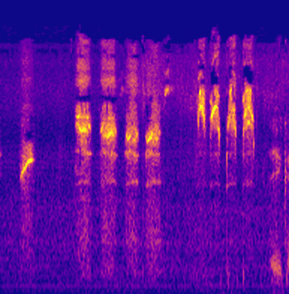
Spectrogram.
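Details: Blue waxbills give high, thin, squeaky notes in quick bursts, about ten in four seconds, opening with a short rising whistle, on a quiet, cloudy afternoon with wind, francolins calling in the background and a passing wasp buzzing.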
